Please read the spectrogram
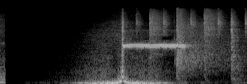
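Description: Sports TV show transition jingle: after half a second of silence, a swell rises into a low bass hit, with a short steady high whistle tone over it, followed by sharp electronic drum hits.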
